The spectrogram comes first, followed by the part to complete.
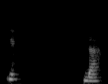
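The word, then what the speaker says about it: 읽다: So, stay lang po siya sa lugar niya at babasahin mo lang yan na ikda. Ikda. Tama na nga po basa? Ikda. Ikda. Ikda. Hindi mo na mapopronounce yung R, ma'am. Hindi. Kasi belong siya po sa second letter sound. Okay. Parang maging silent siya, ma'am. Silent. Opo. Magiging silent yung first letter niya. Kaya ik lang Po.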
